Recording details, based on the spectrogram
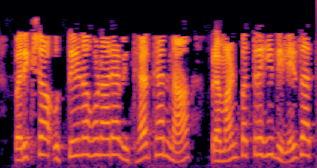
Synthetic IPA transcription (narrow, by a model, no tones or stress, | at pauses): pəɾikʂaʔut̪ːiɾɳəɦoɽ̃aɾjaʋid̪jaɾt̪ʰjanːa | pɾəmaɳpət̪ɾəɦiːd̪iled͡zat̪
